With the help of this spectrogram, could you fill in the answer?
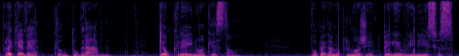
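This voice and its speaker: Speaking fast in a mid-range voice marked by vocal fry, a woman gives an emotional personal testimony as a guest on a radio show. Her delivery in the studio is animated, and she often acts out the remarks of family and friends.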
